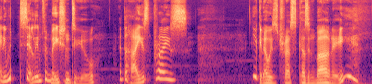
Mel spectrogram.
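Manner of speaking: goblin voice with swooping, swinging pitch. Speaker recalls a goblin who sold information, cousin Barney goblin voice. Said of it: "Always talking like this. And he was a goblin".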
